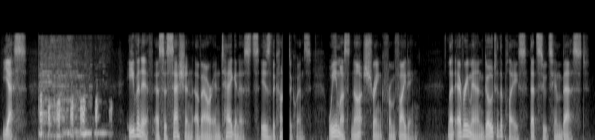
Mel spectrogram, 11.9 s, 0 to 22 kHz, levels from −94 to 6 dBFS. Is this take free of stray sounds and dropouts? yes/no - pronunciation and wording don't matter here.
no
